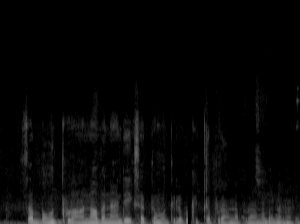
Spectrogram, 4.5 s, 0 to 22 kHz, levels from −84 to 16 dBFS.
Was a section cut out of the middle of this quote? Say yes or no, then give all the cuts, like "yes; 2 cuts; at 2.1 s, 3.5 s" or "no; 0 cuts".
no; 0 cuts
